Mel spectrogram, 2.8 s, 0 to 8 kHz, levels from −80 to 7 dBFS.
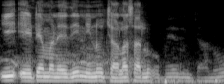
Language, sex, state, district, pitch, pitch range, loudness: Telugu, male, Andhra Pradesh, Anantapur, 130 Hz, 125-135 Hz, -14 LUFS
